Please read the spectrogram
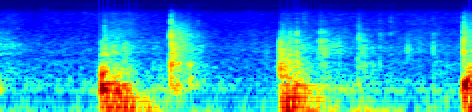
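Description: Footsteps on a wooden plank floor: two heavy thudding steps about a second apart, each followed by a lighter knock.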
